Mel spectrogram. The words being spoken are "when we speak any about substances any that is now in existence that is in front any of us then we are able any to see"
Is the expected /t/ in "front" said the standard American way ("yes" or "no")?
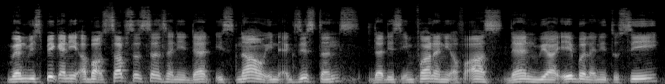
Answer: no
